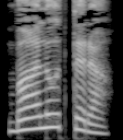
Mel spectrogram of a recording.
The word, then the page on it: ಬಾಲೋತ್ತರ: bālōttara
